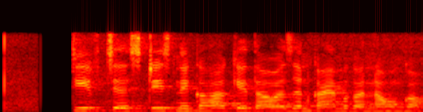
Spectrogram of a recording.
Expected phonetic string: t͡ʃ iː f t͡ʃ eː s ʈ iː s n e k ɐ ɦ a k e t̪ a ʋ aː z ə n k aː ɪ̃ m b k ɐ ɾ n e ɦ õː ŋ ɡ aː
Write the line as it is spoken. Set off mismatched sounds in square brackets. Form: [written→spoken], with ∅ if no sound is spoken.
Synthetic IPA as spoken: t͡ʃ iː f t͡ʃ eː s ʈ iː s n e k ɐ ɦ a k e t̪ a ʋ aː z ə n k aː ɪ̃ m b k ɐ ɾ n [e→a] ɦ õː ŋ ɡ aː

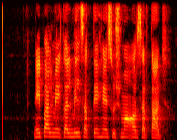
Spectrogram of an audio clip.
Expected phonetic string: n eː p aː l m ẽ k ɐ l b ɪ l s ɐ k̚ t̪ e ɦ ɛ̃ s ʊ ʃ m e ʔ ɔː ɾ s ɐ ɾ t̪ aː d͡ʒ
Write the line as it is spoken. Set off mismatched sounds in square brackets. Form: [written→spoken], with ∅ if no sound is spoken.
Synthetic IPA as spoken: n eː p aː l m ẽ k ɐ l [b→m] ɪ l s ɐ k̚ t̪ e ɦ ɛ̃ s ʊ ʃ m [e→a] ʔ ɔː ɾ s ɐ ɾ t̪ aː d͡ʒ

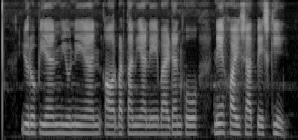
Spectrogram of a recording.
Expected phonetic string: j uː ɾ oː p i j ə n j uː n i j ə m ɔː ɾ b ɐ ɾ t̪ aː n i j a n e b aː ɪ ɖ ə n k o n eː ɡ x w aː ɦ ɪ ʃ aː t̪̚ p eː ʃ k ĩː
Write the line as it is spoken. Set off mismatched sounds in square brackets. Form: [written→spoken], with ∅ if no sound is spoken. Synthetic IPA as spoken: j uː ɾ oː p i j ə n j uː n i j ə [m→n] ɔː ɾ b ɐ ɾ t̪ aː n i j a n e b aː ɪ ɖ ə n k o n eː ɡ x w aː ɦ ɪ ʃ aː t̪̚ p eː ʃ k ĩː

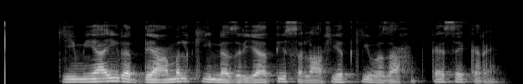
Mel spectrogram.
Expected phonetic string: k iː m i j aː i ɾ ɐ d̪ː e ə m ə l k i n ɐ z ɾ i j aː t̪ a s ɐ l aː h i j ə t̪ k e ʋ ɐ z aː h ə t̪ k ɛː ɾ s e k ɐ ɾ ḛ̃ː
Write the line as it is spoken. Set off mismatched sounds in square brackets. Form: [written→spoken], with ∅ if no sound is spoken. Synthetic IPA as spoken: k iː m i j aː i ɾ ɐ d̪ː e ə m ə l k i n ɐ z ɾ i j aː t̪ [a→i] s ɐ l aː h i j ə t̪ k [e→i] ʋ ɐ z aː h ə t̪ k ɛː [ɾ→∅] s e k ɐ ɾ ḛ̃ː

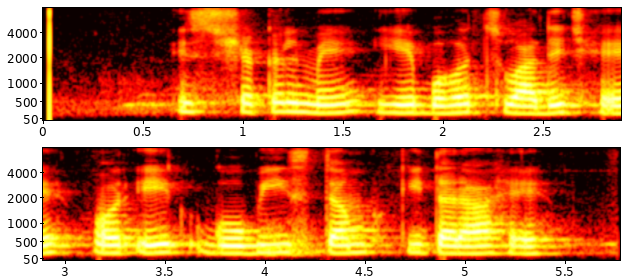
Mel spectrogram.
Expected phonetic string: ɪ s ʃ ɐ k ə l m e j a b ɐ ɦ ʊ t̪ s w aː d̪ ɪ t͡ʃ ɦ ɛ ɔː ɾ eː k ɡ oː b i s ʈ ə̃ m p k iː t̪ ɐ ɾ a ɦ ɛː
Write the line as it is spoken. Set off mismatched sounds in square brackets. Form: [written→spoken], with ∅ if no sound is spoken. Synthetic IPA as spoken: ɪ s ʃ ɐ k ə l m [e→ẽ] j [a→e] b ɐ ɦ ʊ t̪ s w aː d̪ ɪ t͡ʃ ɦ ɛ ɔː ɾ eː k ɡ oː b i s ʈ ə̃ m p k [iː→i] t̪ ɐ ɾ a ɦ ɛː

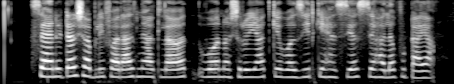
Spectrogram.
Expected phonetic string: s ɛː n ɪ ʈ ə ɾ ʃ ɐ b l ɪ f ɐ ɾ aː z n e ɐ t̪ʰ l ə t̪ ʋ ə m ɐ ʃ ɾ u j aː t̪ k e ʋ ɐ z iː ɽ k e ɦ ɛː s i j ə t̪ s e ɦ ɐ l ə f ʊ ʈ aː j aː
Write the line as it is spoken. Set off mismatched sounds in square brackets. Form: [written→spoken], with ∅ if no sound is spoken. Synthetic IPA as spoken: s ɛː n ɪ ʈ ə ɾ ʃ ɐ b l [ɪ→i] f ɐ ɾ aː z n e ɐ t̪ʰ l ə t̪ ʋ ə [m→n] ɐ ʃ ɾ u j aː t̪ k e ʋ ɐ z iː [ɽ→ɾ] k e ɦ ɛː s i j ə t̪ s e ɦ ɐ l ə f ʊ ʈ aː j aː

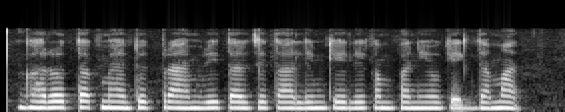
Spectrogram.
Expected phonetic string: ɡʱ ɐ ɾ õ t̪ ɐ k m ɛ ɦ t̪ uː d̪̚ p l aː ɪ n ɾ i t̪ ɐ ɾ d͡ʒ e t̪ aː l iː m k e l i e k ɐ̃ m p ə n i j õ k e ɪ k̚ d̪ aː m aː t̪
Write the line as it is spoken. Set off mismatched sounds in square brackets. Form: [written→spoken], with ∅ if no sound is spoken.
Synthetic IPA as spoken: ɡʱ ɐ ɾ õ t̪ ɐ k m ɛ ɦ [t̪→d̪] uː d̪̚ p [l→ɾ] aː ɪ [n→m] ɾ i t̪ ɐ ɾ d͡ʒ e t̪ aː l iː m k e l i e k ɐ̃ m p ə n i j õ k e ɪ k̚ d̪ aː m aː t̪

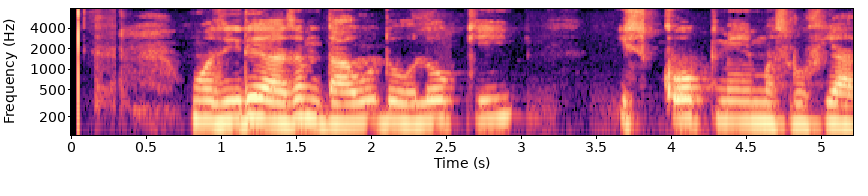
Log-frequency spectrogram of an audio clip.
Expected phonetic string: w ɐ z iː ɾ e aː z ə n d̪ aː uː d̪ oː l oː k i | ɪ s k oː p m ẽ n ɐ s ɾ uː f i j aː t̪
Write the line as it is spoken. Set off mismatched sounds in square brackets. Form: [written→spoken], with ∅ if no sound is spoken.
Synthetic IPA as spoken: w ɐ z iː ɾ e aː z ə [n→m] d̪ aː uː d̪ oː l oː k i | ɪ s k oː p m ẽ [n→m] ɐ s ɾ uː f i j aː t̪

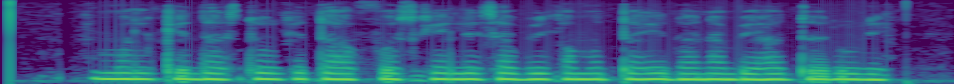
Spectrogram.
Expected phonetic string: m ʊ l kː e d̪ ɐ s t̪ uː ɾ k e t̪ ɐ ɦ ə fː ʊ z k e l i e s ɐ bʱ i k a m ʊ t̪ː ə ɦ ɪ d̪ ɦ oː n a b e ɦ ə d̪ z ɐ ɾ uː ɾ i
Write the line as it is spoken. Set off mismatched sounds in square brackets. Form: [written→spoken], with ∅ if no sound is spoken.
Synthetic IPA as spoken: m ʊ l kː e d̪ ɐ s t̪ uː ɾ k e t̪ ɐ ɦ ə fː ʊ z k e l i e s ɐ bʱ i k a m ʊ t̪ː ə ɦ ɪ d̪ ɦ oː n a b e ɦ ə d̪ z ɐ ɾ uː ɾ i

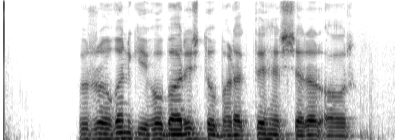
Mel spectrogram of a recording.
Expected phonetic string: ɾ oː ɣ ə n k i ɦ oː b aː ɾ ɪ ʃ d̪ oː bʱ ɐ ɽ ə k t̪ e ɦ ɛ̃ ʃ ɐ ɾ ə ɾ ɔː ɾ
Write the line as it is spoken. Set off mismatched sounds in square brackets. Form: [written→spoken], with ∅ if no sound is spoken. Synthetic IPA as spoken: ɾ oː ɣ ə n k i ɦ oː b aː ɾ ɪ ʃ [d̪→t̪] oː bʱ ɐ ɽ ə k t̪ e ɦ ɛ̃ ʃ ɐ ɾ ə ɾ ɔː ɾ

